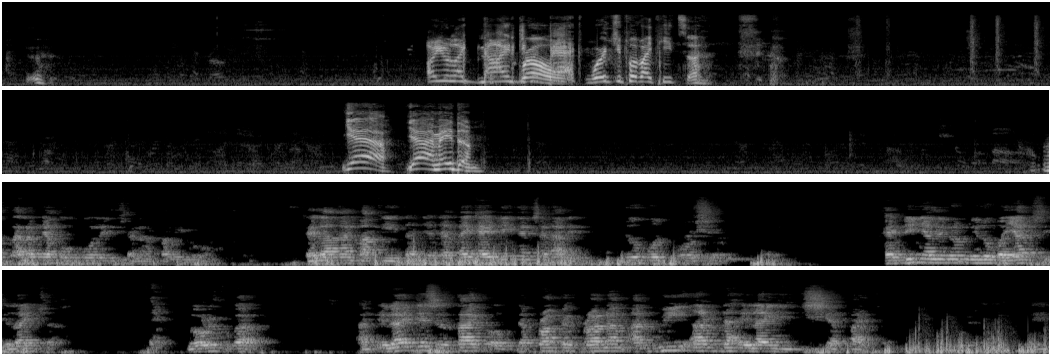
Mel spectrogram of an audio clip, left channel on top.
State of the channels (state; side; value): different; both; correlation -0.01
